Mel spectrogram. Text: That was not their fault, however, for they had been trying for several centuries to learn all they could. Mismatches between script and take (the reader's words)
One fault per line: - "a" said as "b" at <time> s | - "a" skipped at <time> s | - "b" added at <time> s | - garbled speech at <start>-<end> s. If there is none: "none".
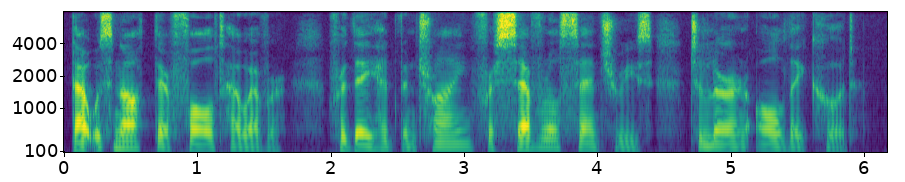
none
